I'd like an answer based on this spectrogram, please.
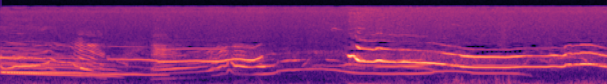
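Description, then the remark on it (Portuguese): A man imitates a wolf howl, his long wavering call mixing with several other overlapping wolf howls that rise and fall together in a loud, sustained chorus, with no talking. “… faz uma brincadeira e imita o uivo dos animais.”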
